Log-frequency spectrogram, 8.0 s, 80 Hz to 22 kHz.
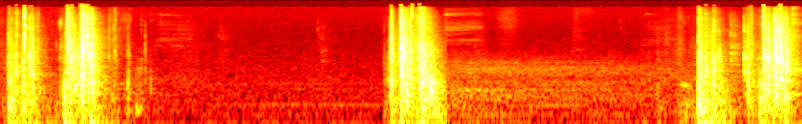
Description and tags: House Door Open Close Interior
Interior recording of a house door being opened and closed. recorded using an Oktava MK012 and Marantz PMD661 Recorder.
interior, doors, house, door, open, shut, close, wooden, opening, closing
